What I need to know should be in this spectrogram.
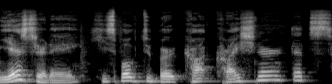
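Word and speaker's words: Kreischer: can alchemy and yesterday he spoke to Bert Chrysner, that's how you pronounce it, the other comedian, sure.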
